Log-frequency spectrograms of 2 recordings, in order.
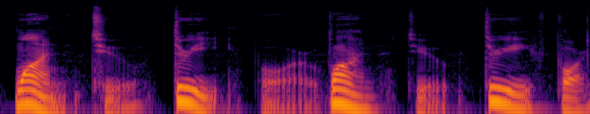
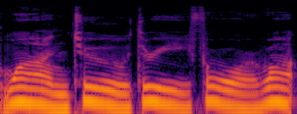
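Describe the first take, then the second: First: Counting with "one" and "three" leaned on, "two" and "four" lighter; accented count on "one" and "three"; stress ones and threes. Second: Even, mechanical counting with no accents; flat robotic counting, no beat stronger. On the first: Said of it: "a stress on the ones and the threes". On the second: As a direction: count "one, two, three, four" like a robot, every beat the same. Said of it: "like a robot". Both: Shown as a demonstration.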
